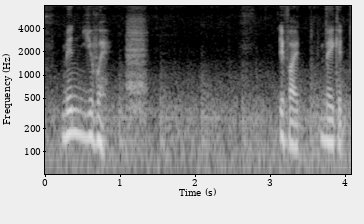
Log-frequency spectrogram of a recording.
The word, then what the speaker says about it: Min'Yue: It is a little difficult, I've noticed, for people who only have spoken common in their lives, as it's not a Y that is a syllable to itself, as I've noticed most other Y sounds in common are. It is just a part of the syllable for way.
